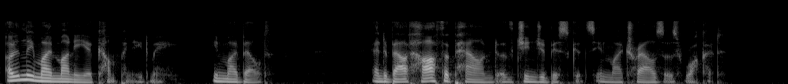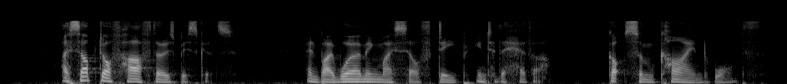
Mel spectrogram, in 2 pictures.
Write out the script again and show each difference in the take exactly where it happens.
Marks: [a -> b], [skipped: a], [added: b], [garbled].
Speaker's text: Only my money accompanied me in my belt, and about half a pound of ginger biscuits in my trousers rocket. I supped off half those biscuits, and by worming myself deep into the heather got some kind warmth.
Only my money accompanied me in my belt, and about half a pound of ginger biscuits in my trousers rocket. I supped off half those biscuits, and by worming myself deep into the heather got some kind warmth.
